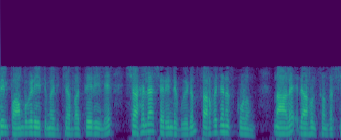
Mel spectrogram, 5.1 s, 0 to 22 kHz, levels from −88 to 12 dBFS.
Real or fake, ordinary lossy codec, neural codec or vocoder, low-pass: real; none; none; 3.6 kHz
